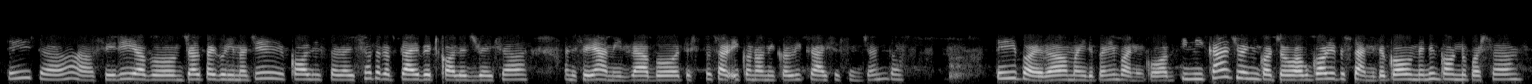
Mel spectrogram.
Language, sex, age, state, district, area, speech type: Nepali, female, 18-30, West Bengal, Jalpaiguri, rural, conversation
